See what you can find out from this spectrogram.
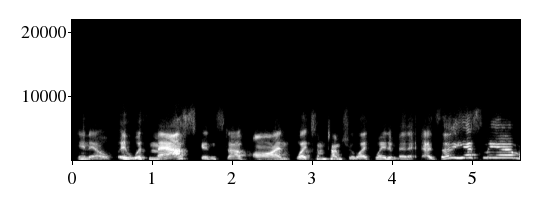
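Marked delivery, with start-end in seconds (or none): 3.8-5.6 much higher, hushed questioning; mock puzzled double take. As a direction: squint at what you heard. Mishearing through a mask.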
